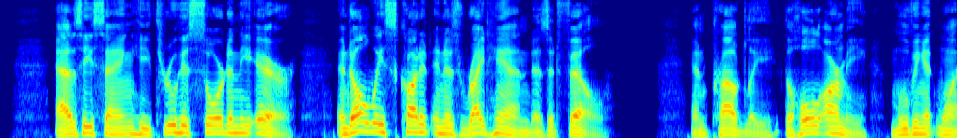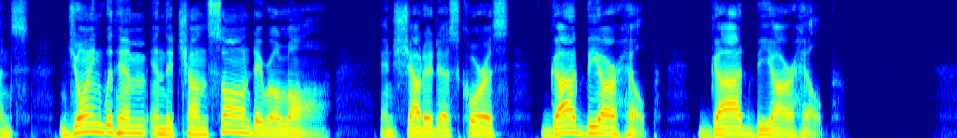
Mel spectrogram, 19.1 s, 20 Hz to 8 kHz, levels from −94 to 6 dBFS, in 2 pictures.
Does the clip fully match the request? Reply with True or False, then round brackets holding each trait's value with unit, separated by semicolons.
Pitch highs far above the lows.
False (4.7 semitones)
